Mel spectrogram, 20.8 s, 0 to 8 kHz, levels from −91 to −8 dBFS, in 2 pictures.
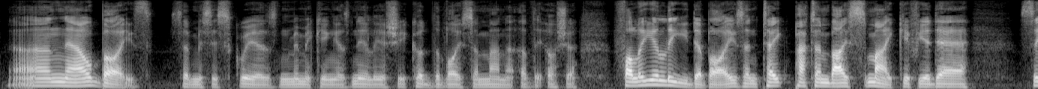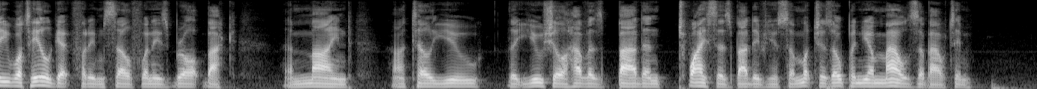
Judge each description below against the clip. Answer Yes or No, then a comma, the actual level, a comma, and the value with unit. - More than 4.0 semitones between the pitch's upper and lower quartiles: Yes, average, 4.4 semitones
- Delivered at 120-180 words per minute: No, average, 195 wpm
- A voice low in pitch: Yes, very low, 95 Hz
